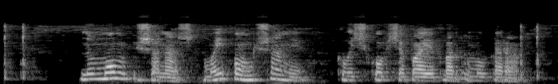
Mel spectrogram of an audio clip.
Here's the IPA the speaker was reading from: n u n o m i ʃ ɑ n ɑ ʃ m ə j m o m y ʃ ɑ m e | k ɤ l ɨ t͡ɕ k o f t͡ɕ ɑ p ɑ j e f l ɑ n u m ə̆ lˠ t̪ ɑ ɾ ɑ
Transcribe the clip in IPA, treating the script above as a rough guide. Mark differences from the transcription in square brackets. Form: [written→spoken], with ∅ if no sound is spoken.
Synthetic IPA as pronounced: n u [n→m] o m [i→y] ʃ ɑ n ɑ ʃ m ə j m o m y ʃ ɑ [m→n] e | k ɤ l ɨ t͡ɕ k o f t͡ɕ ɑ p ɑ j e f l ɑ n u m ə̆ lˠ t̪ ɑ ɾ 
